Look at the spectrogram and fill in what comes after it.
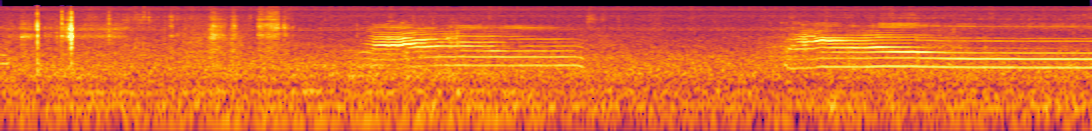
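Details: Cats begging for food and meowing loudly until fed: two drawn-out, clearly tonal meows about two seconds apart, each opening with a sliding start then holding steady, preceded by a few soft clicks.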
